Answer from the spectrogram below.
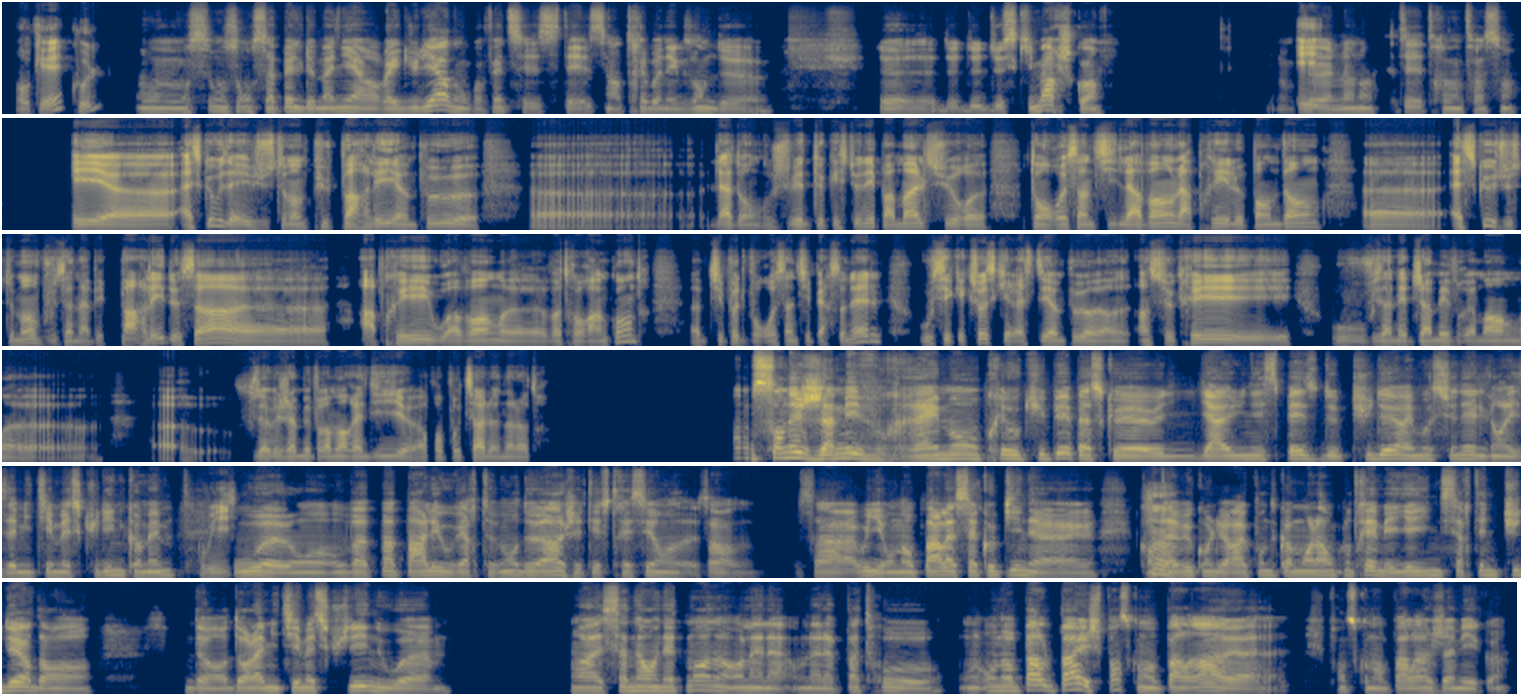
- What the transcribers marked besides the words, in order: drawn out: "heu"; stressed: "parlé"; stressed: "vraiment"
- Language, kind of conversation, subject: French, podcast, Comment transformer un contact en ligne en une relation durable dans la vraie vie ?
